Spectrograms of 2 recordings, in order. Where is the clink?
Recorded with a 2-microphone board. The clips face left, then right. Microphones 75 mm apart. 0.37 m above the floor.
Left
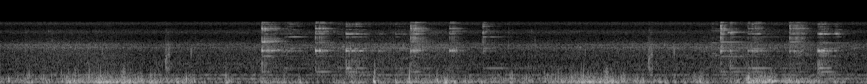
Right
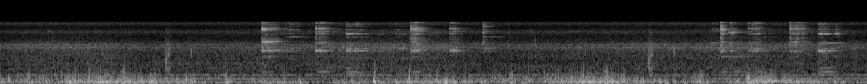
65° left (ahead or behind), 1.8 m.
